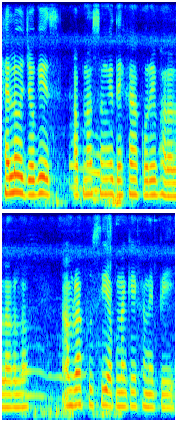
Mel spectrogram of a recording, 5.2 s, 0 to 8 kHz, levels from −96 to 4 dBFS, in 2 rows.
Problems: none marked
